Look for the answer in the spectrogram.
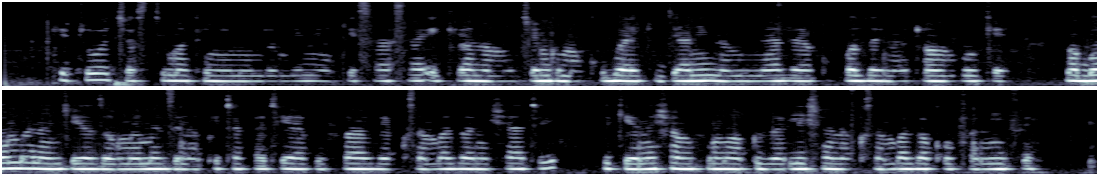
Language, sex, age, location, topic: Swahili, female, 18-24, Nairobi, government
